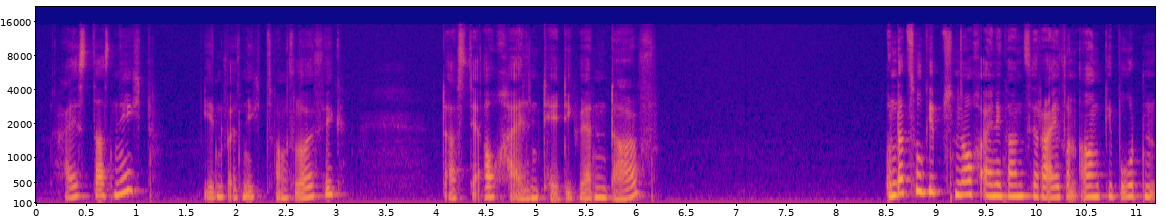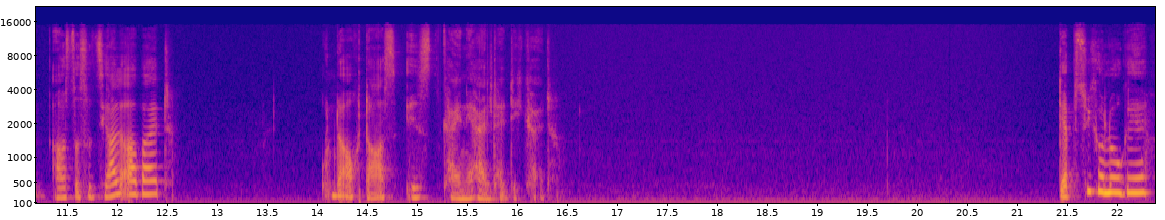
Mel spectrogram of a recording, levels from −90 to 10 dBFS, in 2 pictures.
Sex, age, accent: female, 60-79, German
